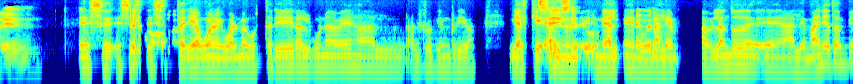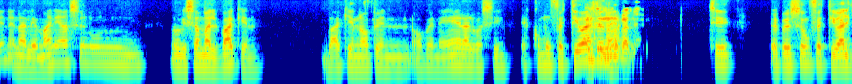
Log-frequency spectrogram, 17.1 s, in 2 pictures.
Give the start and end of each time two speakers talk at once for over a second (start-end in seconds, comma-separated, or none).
5.3-6.7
